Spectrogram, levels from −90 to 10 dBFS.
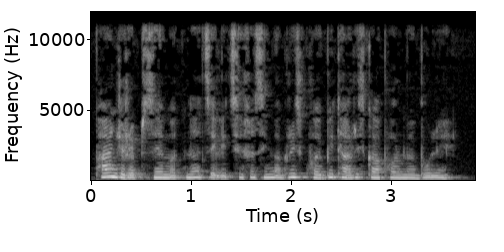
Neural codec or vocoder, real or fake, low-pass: vocoder, 24 kHz, 100 mel bands, Vocos; fake; 10.8 kHz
